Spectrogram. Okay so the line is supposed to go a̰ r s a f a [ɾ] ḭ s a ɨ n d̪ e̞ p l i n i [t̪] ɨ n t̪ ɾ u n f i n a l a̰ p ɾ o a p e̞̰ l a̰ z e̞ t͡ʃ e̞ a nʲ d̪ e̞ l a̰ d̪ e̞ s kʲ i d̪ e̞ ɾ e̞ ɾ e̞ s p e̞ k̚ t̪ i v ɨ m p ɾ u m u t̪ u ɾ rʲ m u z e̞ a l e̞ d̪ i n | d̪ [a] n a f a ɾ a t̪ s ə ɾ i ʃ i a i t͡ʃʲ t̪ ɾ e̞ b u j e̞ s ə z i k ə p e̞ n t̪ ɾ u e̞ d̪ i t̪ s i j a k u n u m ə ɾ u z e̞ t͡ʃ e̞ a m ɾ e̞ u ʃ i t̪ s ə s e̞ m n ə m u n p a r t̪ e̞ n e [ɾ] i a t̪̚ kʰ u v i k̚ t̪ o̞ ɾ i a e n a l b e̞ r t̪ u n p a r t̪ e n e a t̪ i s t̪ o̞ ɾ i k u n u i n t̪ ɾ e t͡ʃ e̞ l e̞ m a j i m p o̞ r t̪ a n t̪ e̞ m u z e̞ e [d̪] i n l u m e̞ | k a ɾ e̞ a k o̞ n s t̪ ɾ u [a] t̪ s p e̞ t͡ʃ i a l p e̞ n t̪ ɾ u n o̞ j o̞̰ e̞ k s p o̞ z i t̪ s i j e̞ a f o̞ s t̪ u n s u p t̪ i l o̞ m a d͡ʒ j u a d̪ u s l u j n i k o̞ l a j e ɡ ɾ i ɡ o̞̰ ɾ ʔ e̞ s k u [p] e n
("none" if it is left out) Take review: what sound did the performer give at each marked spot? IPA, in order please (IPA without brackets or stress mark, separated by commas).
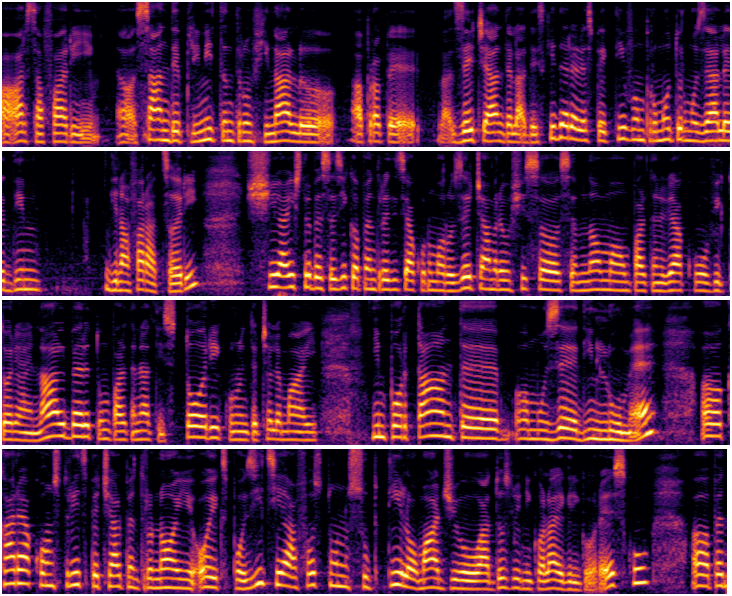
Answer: ɾ, t̪, i, ɾ, d̪, i, p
